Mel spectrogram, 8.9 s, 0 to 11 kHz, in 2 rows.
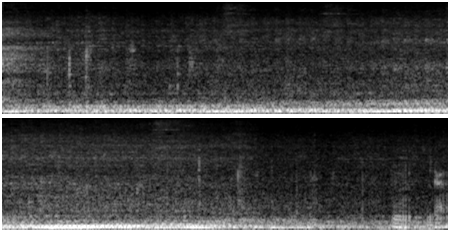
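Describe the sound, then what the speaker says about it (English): A Craftsman V20 brushless air compressor runs with a continuous low motor drone and hum that swells slightly in the middle, steady and close, with no talking. "Got a compressor all the way up here."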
